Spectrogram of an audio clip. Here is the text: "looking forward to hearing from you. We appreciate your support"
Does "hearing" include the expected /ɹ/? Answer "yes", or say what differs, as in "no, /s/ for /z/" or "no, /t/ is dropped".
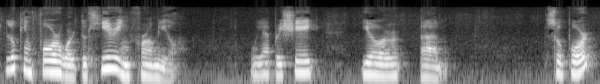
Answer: yes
